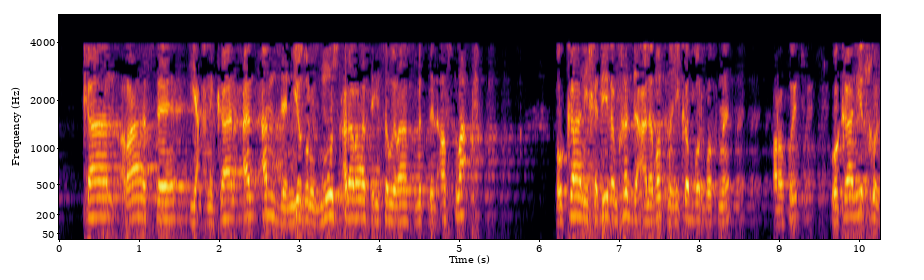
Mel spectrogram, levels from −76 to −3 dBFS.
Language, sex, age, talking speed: Arabic, male, 40-59, 140 wpm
